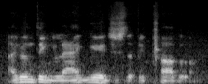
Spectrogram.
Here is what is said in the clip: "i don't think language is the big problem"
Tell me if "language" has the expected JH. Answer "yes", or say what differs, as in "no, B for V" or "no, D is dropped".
yes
